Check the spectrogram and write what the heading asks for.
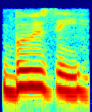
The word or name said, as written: boozy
